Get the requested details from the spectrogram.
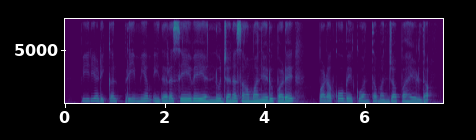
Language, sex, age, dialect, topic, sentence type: Kannada, female, 25-30, Mysore Kannada, banking, statement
